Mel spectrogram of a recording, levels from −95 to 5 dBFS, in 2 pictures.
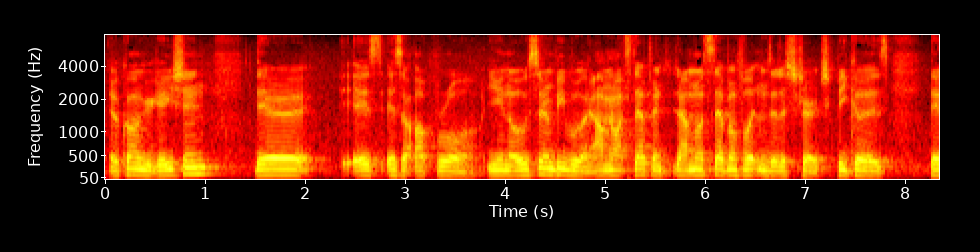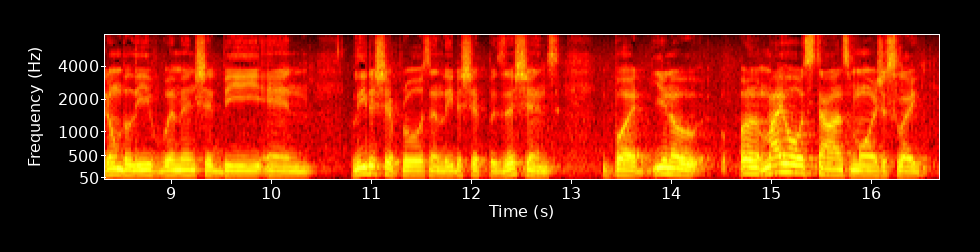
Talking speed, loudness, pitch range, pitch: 165 wpm, -22 LUFS, 100-115 Hz, 105 Hz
